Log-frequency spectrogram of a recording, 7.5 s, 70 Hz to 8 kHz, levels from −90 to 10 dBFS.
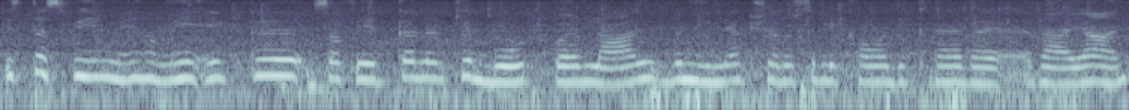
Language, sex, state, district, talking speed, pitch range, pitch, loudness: Hindi, female, Bihar, Gaya, 150 wpm, 195-275 Hz, 235 Hz, -14 LUFS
